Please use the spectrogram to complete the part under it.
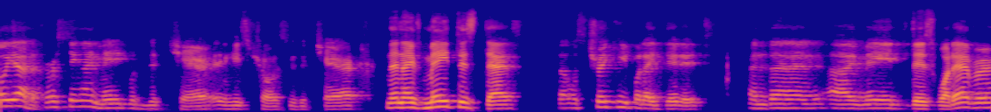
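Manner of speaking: ordinary talk, nothing marked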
